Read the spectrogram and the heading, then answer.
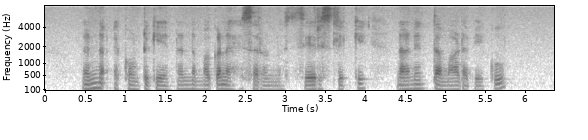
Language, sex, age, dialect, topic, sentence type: Kannada, male, 18-24, Coastal/Dakshin, banking, question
